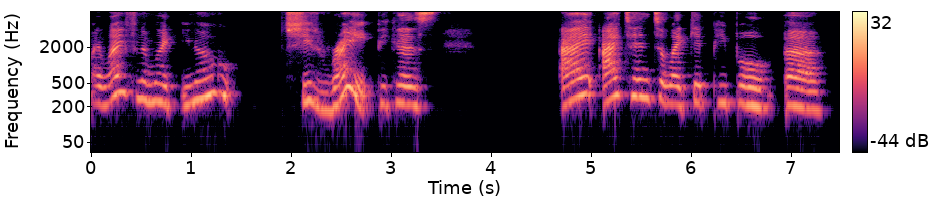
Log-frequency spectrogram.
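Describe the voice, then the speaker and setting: In a Cleveland accent, a woman with a high voice speaks at a fairly slow pace with lively intonation. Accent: Cleveland, Ohio. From Ohio, Cleveland. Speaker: podcast host. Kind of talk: casual chat. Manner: halting.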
